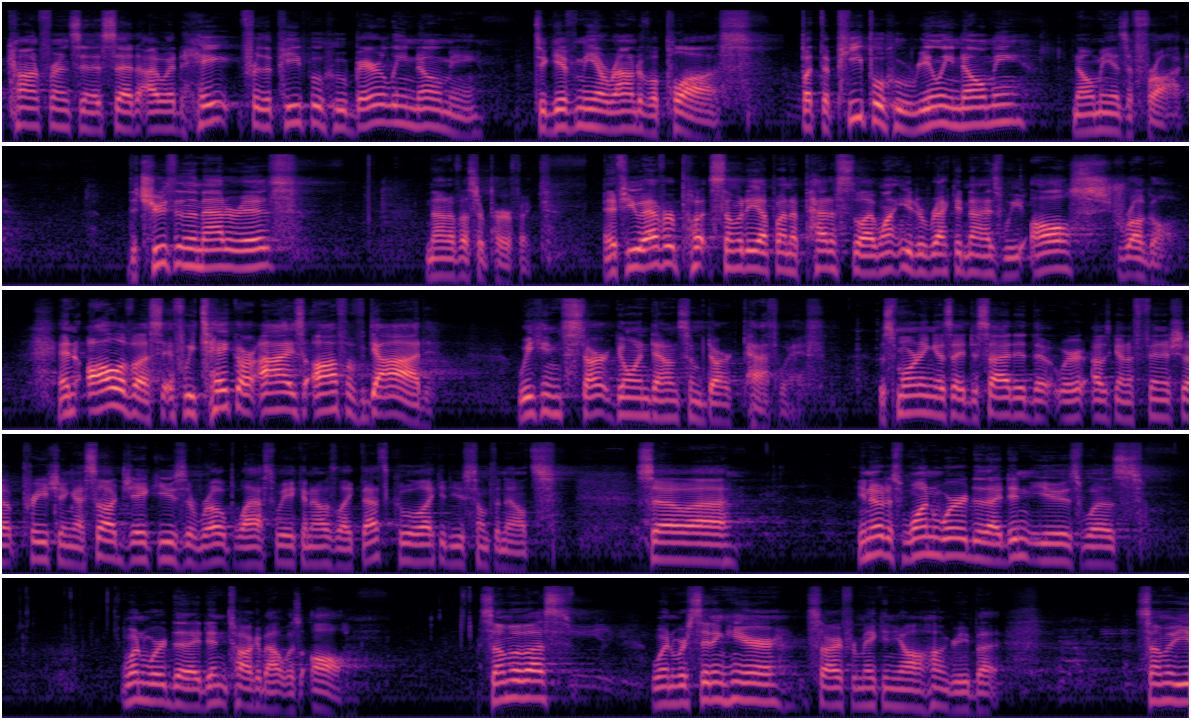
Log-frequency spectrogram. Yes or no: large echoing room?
yes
